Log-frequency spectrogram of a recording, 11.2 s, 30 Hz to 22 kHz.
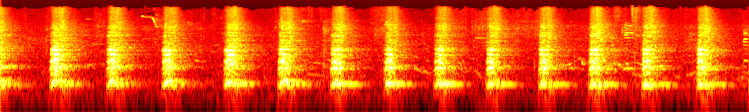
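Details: Lion roaring in a long, steady series of deep, throaty grunts, each swelling then fading, about one every 0.8 seconds across the whole stretch, with no other clear sounds.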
